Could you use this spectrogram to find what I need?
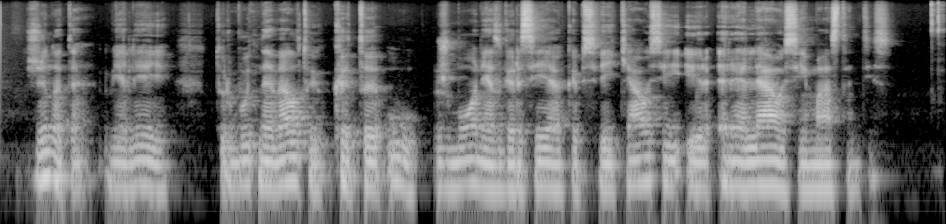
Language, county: Lithuanian, Panevėžys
